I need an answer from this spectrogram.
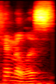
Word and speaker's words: Camillus: That's pronounced Camillus.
